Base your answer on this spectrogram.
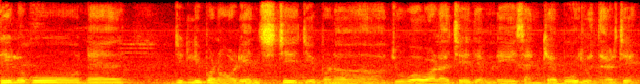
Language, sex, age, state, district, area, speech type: Gujarati, male, 18-30, Gujarat, Ahmedabad, urban, spontaneous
